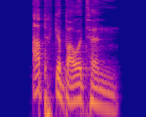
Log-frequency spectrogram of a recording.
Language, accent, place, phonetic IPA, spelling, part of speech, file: German, Germany, Berlin, [ˈapɡəˌbaʊ̯tn̩], abgebauten, adjective, De-abgebauten.ogg
- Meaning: inflection of abgebaut: 1. strong genitive masculine/neuter singular 2. weak/mixed genitive/dative all-gender singular 3. strong/weak/mixed accusative masculine singular 4. strong dative plural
